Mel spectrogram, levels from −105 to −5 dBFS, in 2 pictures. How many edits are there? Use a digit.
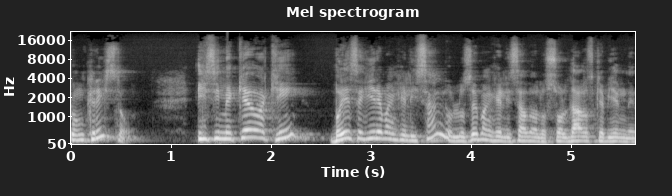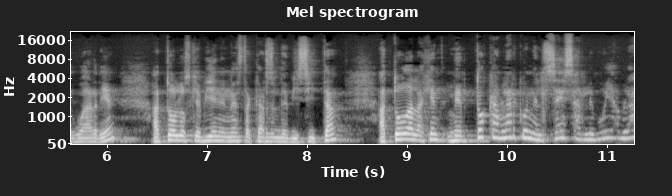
0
